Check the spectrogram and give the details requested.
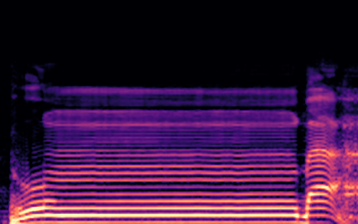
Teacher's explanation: Bunyi mim baca didengungkan 2 harokat. Ketika dengung, bibir kita rapat tapi masih ada celah untuk bersiap bunyikan ba. Hum ba. Jadi rapatnya tidak 100%. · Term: ikhfa syafawi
